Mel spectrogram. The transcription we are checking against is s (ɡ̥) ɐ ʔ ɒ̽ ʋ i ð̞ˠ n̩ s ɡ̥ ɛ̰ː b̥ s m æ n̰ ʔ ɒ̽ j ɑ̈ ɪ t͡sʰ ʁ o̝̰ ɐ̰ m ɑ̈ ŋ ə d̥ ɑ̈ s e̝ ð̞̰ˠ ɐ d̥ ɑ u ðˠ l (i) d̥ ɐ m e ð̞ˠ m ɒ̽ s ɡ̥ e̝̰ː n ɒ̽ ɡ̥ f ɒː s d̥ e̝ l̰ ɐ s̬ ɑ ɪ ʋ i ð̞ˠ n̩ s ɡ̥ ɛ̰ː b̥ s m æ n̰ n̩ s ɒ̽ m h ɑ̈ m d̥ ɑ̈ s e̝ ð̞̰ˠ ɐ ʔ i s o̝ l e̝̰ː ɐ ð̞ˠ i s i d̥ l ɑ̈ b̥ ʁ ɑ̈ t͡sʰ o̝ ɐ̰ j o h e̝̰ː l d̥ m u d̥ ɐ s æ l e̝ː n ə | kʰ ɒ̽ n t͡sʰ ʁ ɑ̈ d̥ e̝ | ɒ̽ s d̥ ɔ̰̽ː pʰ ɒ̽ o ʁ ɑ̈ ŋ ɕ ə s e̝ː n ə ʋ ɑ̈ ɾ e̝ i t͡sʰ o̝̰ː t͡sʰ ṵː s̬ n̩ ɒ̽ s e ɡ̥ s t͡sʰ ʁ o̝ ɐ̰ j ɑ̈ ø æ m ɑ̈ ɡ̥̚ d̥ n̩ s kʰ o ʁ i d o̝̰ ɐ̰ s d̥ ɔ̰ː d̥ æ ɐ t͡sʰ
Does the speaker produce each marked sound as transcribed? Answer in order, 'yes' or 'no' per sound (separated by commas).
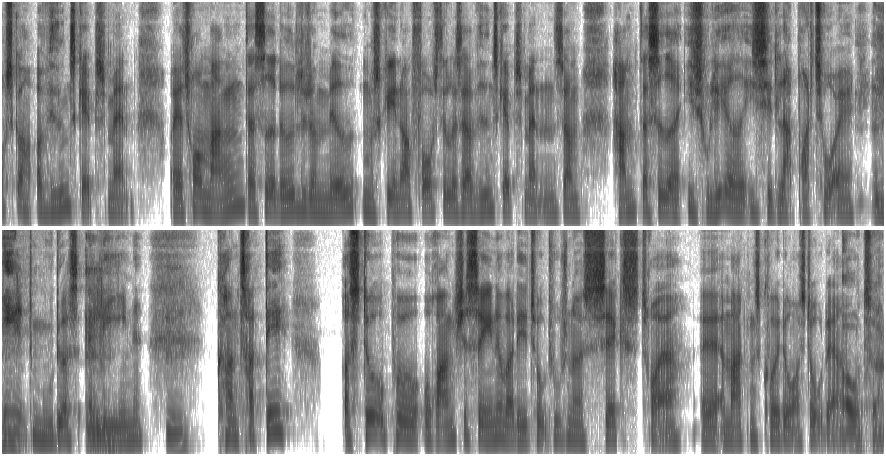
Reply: yes, no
